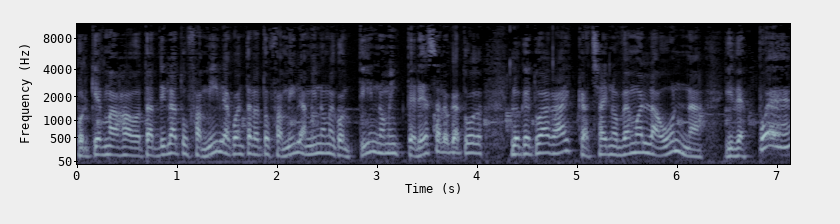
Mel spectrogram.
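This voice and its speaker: Over noticeable background noise, a man speaks very fast at a fairly high pitch, his pitch varying in an ordinary way. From Chile, Santiago (Conchalí). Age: 40s. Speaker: actor. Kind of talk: casual chat.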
